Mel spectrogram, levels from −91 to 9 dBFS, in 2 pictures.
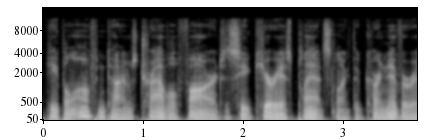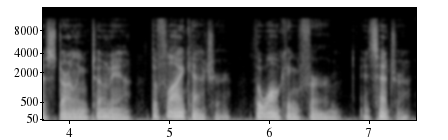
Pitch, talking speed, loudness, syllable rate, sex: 80 Hz, 150 wpm, -22 LUFS, 4.9 syllables/s, male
